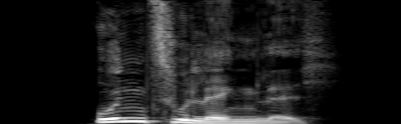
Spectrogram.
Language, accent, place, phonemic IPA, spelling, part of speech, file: German, Germany, Berlin, /ˈʊnt͡suˌlɛŋlɪç/, unzulänglich, adjective, De-unzulänglich.ogg
- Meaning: 1. inadequate, insufficient 2. unreachable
